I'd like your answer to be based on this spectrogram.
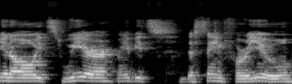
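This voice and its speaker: A man speaks with an Italian accent at a moderate pace. His tone is bright and sharp. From Italy. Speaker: entrepreneur video host. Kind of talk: motivational talk to camera.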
